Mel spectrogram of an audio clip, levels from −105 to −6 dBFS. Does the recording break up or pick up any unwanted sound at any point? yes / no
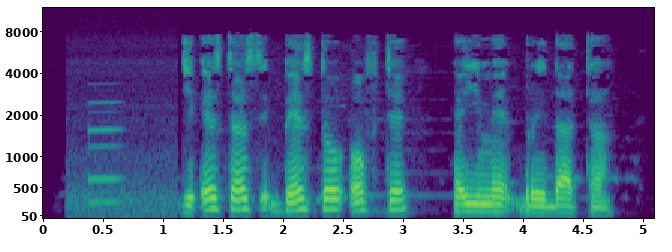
yes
